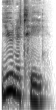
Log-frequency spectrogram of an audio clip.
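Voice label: "unity", English, British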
